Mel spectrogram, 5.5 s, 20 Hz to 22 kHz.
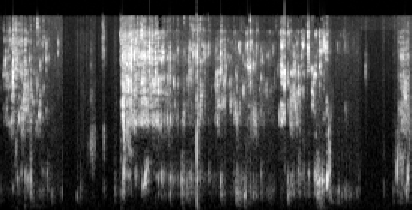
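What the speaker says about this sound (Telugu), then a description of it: "పులుసు పోసుకున్నాక నేను ఒక 2 గ్లాసులు వాటర్ పోసుకుంటున్నా ఫ్రెండ్స్" Water is poured into a pot of village-style fish curry in uneven bursts, close splashing and gurgling spurts separated by short pauses and a few drips.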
